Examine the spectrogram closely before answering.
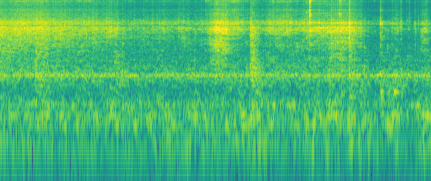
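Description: Wooden spatula stirring and scraping a thick mix of semolina and gram flour in sugar syrup around a nonstick pan, in soft repeated strokes, over a faint steady tone.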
